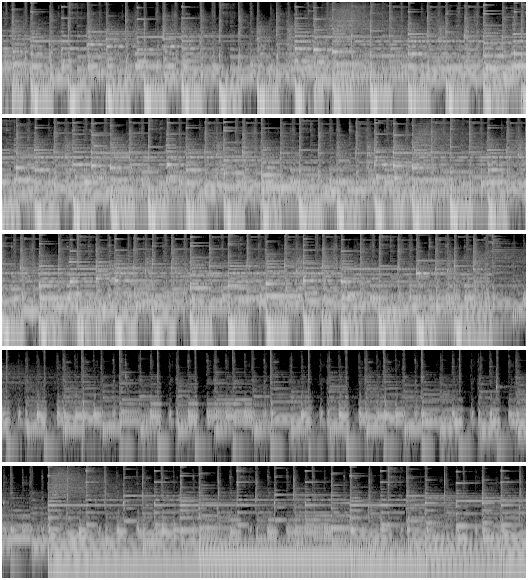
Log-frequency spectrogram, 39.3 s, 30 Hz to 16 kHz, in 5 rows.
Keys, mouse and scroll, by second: 0.3 alt+click, 0.9-1.5 typing, 2.3-3.6 drag, 3.6 right click, 5.0 click, 6.1 space, 7.0 ctrl+space, 9.1-13.7 drag, 13.7 space, 13.9-17.8 ctrl+drag, 17.8 space, 18.0 click, 18.3 space, 18.5 click, 18.6 space, 20.0-21.9 drag, 21.9 space, 22.3 click, 22.5 space, 22.7 click, 23.7-27.7 alt+drag, 27.7 space, 27.9 click, 28.2 space, 29.2-32.0 drag, 32.0 space, 32.3 click, 32.5 space, 33.5-35.7 drag, 35.7 space, 36.0 click, 36.2 space, 36.7 click, 36.9 space, 37.4-39.3 drag.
